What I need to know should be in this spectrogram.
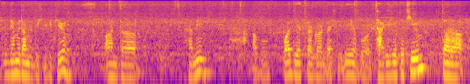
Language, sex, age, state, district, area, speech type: Nepali, male, 18-30, West Bengal, Darjeeling, rural, spontaneous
